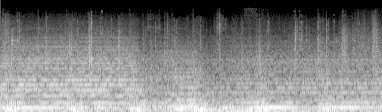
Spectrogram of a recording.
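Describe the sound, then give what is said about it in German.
Heavy, thundering footsteps of a marching army of dwarven ground troops tramp on in a dense, continuous rhythm, loud, layered over a steady low drone with no voices. “Die donnernden Schritte der Zwerge ziehen langsam in Richtung eines verwirrten elfischen Städtchens, das aussieht wie aufgelöst.”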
